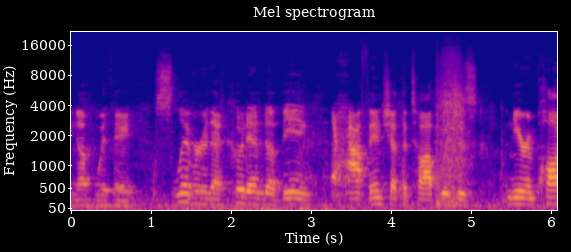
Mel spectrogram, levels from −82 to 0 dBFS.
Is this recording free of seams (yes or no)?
yes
